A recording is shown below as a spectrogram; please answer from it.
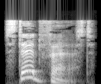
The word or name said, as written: steadfast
